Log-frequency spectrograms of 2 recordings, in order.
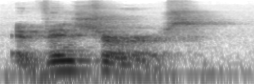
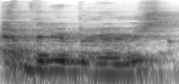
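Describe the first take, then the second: First: Adventurers said slowly and clearly, ad-VEN-chur-ers; careful adventurers. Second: Adventurers slurred to abinabruz; mispronounced adventurers. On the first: Fixing the word for viewers, adventurers said slowly and clearly. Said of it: "not adventures". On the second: Correcting a slip, Adventurers garbled to abinabruz. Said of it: "that's not right". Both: Shown as a demonstration.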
